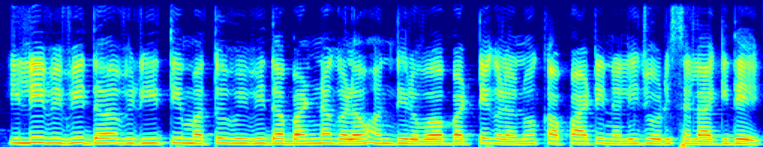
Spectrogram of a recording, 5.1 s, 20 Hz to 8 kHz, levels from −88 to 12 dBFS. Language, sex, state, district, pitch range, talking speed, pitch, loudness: Kannada, female, Karnataka, Bidar, 235-255 Hz, 120 wpm, 240 Hz, -15 LUFS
